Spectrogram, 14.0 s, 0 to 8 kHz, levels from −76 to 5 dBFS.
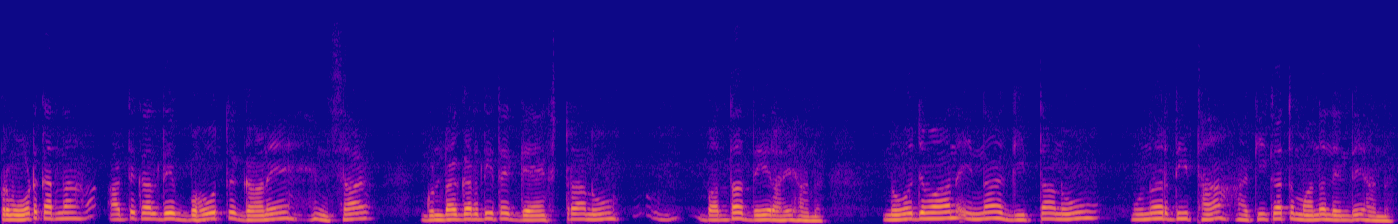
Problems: constant background noise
